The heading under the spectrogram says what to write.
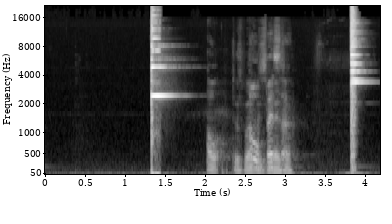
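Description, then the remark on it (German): Two sharp, bright clinks of something hard striking a thick IKEA drinking glass, each with a short ringing tone, a few seconds apart, with a person's brief remark between them. “Hier mein dickes Ikea-Glas.”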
